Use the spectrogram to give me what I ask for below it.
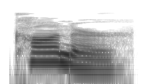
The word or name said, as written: connor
